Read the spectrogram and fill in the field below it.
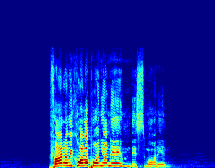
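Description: A woman sings loudly through a microphone.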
